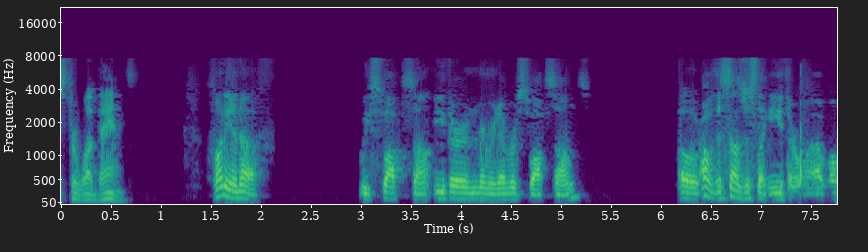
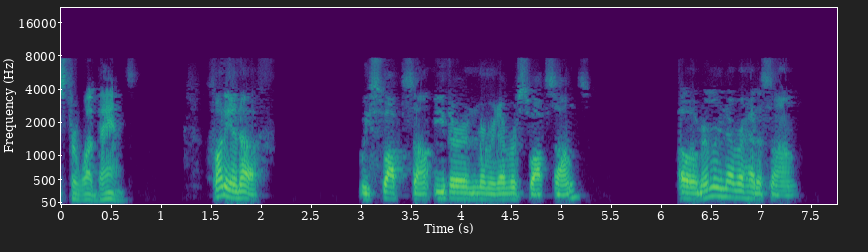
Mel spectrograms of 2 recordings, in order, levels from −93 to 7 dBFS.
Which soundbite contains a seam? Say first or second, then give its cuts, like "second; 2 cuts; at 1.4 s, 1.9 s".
first; 1 cut; at 6.4 s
